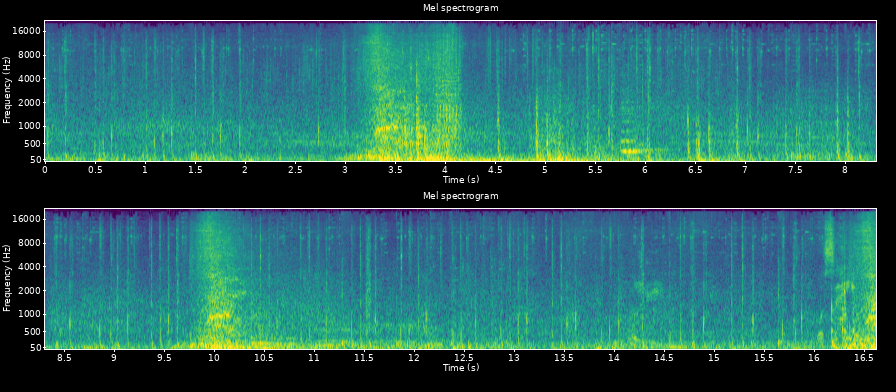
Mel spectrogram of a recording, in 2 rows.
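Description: Roach, the horse in The Witcher 3, gallops with steady clip-clop hoofbeats throughout. Two louder bursts of hoof and rider noise stand out along the way, and a voice speaks over the riding.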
